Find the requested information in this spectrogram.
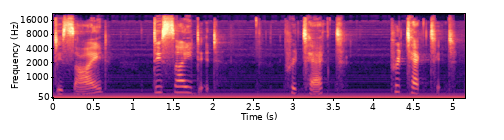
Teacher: Well, the first one, if the stem ends in the voiceless alveolar plosive t or in the voiced alveolar plosive d, an extra syllable has to be added, which is id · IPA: /ɪd/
